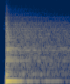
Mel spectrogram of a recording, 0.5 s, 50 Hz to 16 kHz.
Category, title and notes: Music > Solo percussion
Snare Processed - Oneshot 84 - 14 by 6.5 inch Brass Ludwig
drums, hit, rimshot, roll, sfx, snaredrum, snareroll, snares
